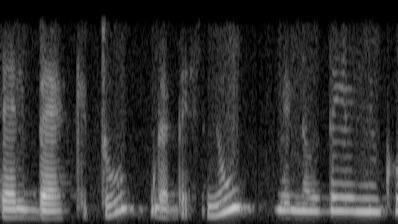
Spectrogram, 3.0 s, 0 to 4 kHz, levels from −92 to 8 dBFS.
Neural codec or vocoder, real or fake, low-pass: none; real; 3.6 kHz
